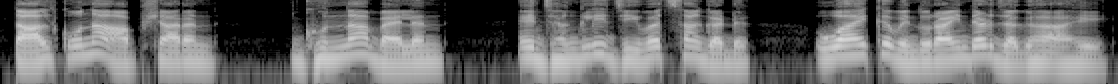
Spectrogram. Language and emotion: Sindhi, neutral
